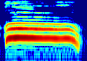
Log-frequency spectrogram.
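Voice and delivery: long, loud high mock crowd "ohh"; crowd reaction "oh". Audience reacting to her question, big loud "oh". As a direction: imitate a whole audience reacting with a drawn-out hoot. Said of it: "huge reaction from the audience".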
